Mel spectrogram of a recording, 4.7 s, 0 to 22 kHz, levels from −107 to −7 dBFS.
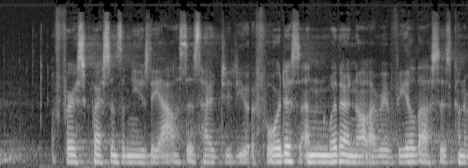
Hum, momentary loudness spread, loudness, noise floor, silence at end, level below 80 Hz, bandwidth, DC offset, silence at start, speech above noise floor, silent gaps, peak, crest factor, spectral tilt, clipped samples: none; 9 LU; -31 LUFS; -51 dBFS; 0 s; -66 dBFS; over 20 kHz; under 0.1%; 0 s; 20 dB; none; -14 dBFS; 18 dB; -4.5 dB/octave; under 0.1%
